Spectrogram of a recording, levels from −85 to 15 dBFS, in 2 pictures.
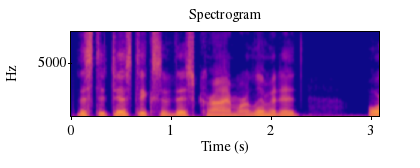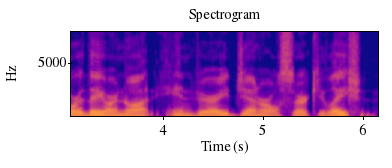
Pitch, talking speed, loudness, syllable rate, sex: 160 Hz, 145 wpm, -16 LUFS, 5.2 syllables/s, male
